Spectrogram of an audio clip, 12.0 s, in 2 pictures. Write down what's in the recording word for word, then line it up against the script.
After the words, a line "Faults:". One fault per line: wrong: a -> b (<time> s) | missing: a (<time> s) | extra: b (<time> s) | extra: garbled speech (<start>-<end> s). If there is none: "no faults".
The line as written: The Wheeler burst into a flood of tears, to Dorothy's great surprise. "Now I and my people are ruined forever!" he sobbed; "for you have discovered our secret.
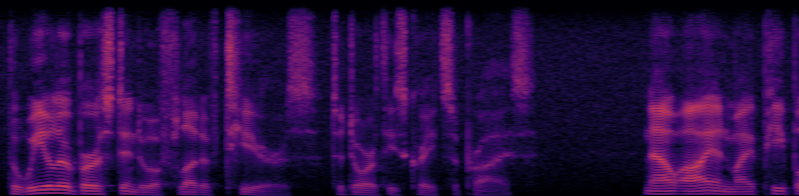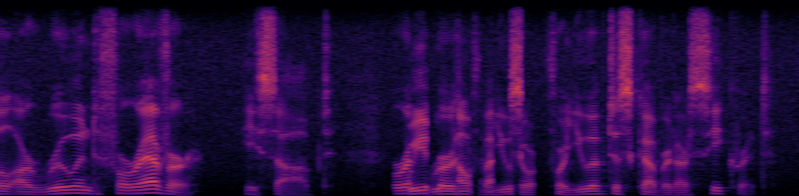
The Wheeler burst into a flood of tears, to Dorothy's great surprise. "Now I and my people are ruined forever!" he sobbed; [garbled] "for you have discovered our secret.
Faults:
extra: garbled speech (8.9-10.0 s)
